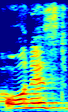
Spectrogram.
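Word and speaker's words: honest: शी इज़ अ ऑनेस्ट person.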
